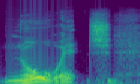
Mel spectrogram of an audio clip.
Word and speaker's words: Norwich: It's written Norwich, but it's pronounced there's there's a silent letter. It's a Korean over here. Norwich.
